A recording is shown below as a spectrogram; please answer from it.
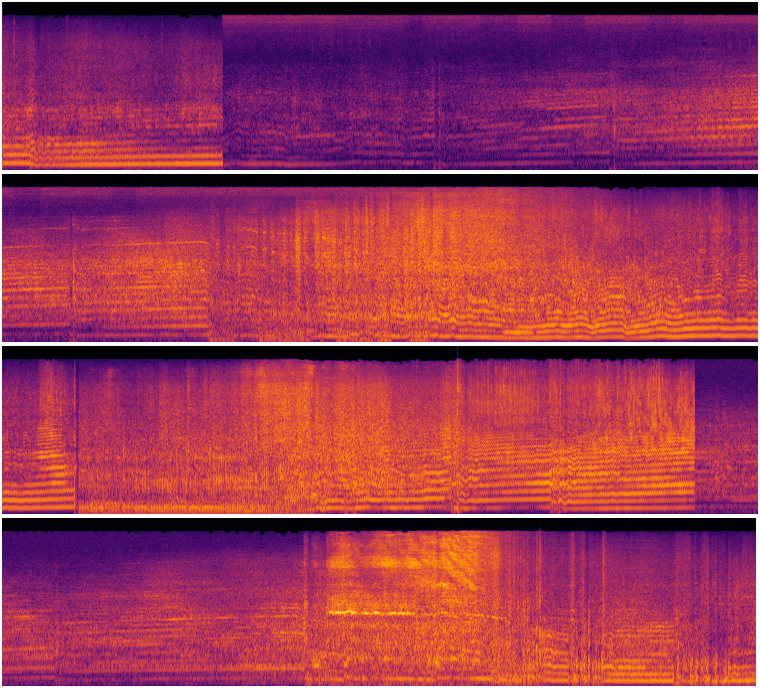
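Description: Rally cars passing one after another at full racing speed, engines revving hard, their pitch climbing and dropping with throttle and gear changes. The sound breaks off abruptly about two seconds in, again about halfway and again near two-thirds, where one pass is cut to the next.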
